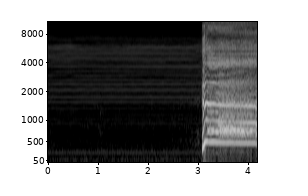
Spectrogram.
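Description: A faint steady hum, then about three seconds in a sudden loud, high yell held on one pitch.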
